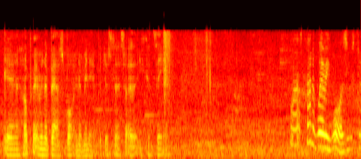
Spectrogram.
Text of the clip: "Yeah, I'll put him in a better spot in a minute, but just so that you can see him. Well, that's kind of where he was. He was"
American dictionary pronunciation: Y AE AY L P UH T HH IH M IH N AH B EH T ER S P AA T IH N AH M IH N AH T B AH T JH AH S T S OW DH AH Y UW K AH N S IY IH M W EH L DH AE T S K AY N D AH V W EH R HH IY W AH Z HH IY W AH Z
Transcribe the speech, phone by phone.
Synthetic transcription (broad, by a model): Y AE AY L P UH T HH IH M IH N AH B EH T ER S P AA T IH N AH M IH N AH T B AH T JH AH S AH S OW DH AH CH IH K AH N S IY IH M W EH L DH AE T S K AY N D AH V W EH R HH IY W AH Z HH IY W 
